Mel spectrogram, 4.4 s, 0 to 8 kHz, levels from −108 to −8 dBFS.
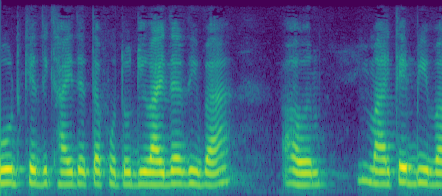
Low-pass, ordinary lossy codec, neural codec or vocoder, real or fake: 7.2 kHz; none; codec, 24 kHz, 0.9 kbps, WavTokenizer, medium speech release version 1; fake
